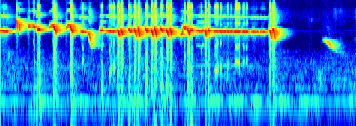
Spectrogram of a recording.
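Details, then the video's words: Loud, high whistled song of a tame Thick-billed heleia: looping slurred notes merge into a long sustained whistle, accompanied by rapid dry clicks, then silence broken by one soft downslurred note. "Opior Paruh Tebal, Jinak Gacor"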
